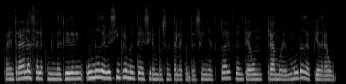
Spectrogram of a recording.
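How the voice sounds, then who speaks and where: A woman hosts a YouTube channel, reading an informative script in a medium-pitched, mellow voice with fairly even intonation and a slightly fast pace. She carefully sounds out foreign names, sometimes unsure how to pronounce them. The recording is dry and slightly dull.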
